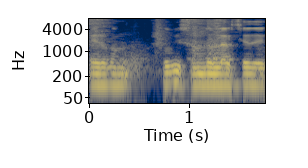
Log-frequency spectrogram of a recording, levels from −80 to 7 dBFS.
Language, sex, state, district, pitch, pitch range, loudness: Bengali, male, West Bengal, Kolkata, 120 Hz, 115-120 Hz, -16 LUFS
